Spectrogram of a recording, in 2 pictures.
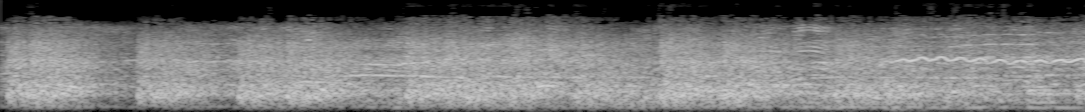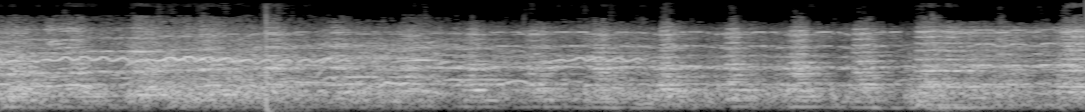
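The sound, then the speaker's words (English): A dense, loud rush of galloping hooves as a sheriff's posse and townsmen ride down on attackers by a train, horses neighing and whinnying, joined by sharp crackling bursts of gunfire, all blended into a continuous chaotic charge. “Sheriff and the posse raced down on the attacking Indians. A score of townsmen rode with the lawmen, bearing guns and fighting hard.”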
